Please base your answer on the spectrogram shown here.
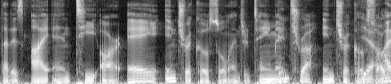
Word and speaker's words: Intracoastal: I found out that it wasn't intercoastal. It's the intra. It's intracoastal. That's actually how it's spelled. Interesting. It's like kind of slang to do it intercoastal, but people still spell it intercoastal. I don't know. But it's intracoastal.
